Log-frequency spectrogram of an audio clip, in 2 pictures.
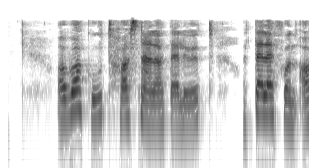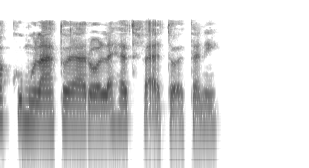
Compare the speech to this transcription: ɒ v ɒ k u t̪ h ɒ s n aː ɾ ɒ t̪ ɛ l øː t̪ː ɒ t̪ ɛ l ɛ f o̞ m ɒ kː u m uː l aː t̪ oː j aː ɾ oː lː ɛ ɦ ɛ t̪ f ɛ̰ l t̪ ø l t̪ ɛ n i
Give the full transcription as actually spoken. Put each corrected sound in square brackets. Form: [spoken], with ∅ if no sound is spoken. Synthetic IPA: ɒ v ɒ k u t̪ h ɒ s n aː [l] ɒ t̪ ɛ l øː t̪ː ɒ t̪ ɛ l ɛ f o̞ [n] ɒ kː u m [u] l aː t̪ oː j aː ɾ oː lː ɛ ɦ ɛ t̪ f ɛ̰ l t̪ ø l t̪ ɛ n i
